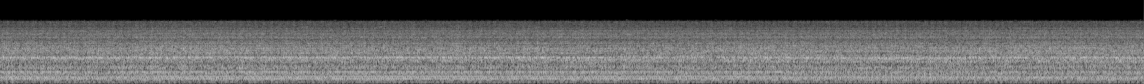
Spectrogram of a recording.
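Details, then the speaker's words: Gilera DNA 125 two-stroke scooter after a new fuel line, with two-stroke oil in the petrol: bright, buzzy idle holding a constant speed with no surging or dropouts. Normal, healthy idle. "on the bottom there's that two-stroke sound we're looking for there is two-stroke oil in the petrol so we're okay at the moment"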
